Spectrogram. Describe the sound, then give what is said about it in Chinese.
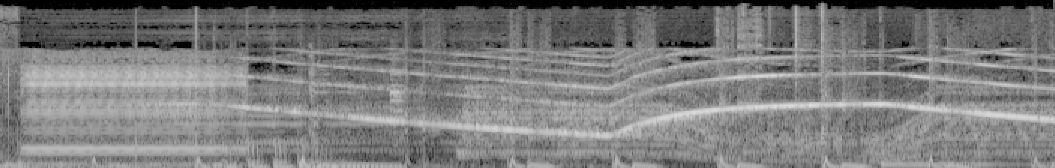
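Ambulance and police car sirens converge near an apartment building: loud, continuous overlapping wails, with one long siren tone sliding down, then sweeping back up while steady siren tones sound beneath it. “过咗冇几耐，有好多救护车同埋警车聚集喺灯笼街嘅广利大厦附近。”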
